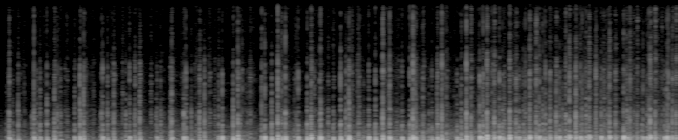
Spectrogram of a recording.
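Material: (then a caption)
Cardboard. A small flat tan kraft cardboard box, held upright, is tapped and scratched with fingernails. The result is a quiet, fast run of dull, dry taps mixed with soft scratching, each tap dying out instantly without ringing.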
